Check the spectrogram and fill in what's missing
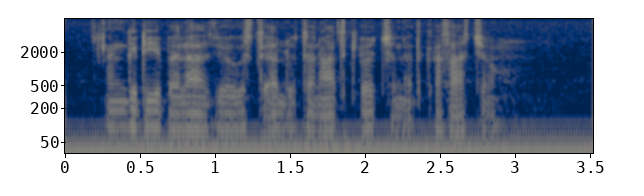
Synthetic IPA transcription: ʔɨŋɡɨd̪ihbəlaziowʊst̪ʼjalːut̪ʰɨnat̪ʼkʼewo̞t͡ʃːɨnɨ̰t̪ʼkʼəsa̰t͡ʃːɛ̰w

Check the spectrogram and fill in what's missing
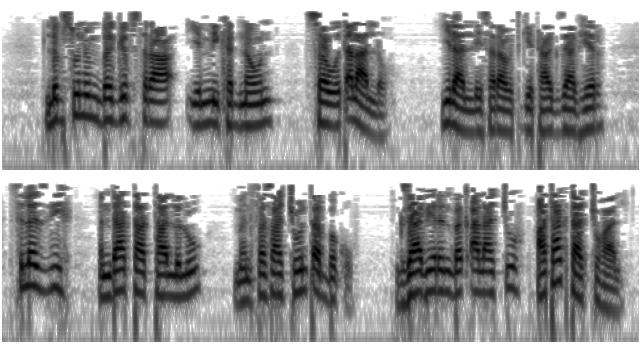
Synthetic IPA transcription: lɨβsunɨmbəɡɨβsɨɾajɛmːikʰəd̪nəwn | səwɨt̪ʼəlalːə̰hu | jɪlalːjɛsəɾawit̪ɡe̞t̪ʰaɨɡzjaβhe̞ɾ | sɨləzːih | ʔɨnd̪at̪ːat̪ʰːalːɨlu | mənfəsat͡ʃːɛwnt̪ʼəbːɨkʼu | ɨɡzjaβhe̞ɾɨnbəkʼalat͡ʃːɪhat̪ʰakt̪ʰat͡ʃːɪɦa̰l

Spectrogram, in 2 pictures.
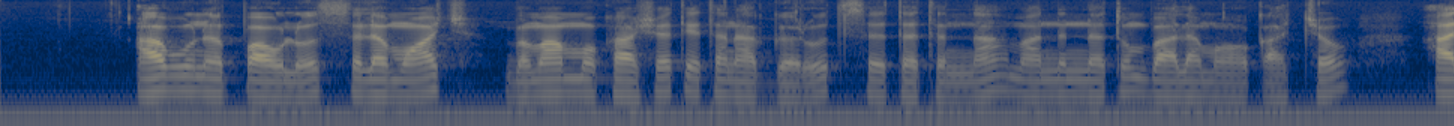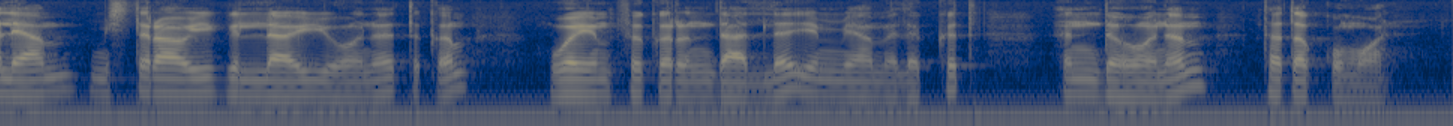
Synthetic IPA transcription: ʔaβunəpʼawlo̞sɨləmwat͡ʃ | bəmamːɔkʰaʃət̪jɛt̪ʰənaɡːəɾut̪sɨt̪ʰət̪ʰɨnːamanːɨnːət̪ʰumbaləmawɔkʼat͡ʃːɛw | ʔaljamːist̪ʰɾawiɡɨlːawijɛho̞nət̪ʼɨkʼɨm | wɔjɪmfɨkʼɨɾɨnd̪alːəjɛmːijamələkːɨt̪ | ʔɨnd̪əho̞nəm | t̪ʰət̪ʼəkʼːumwal

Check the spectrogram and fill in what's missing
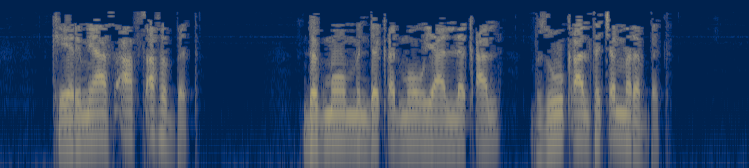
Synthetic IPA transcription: kʰəeɾmijasafsʼafəbːət̪ | d̪əɡmo̞mːɨnd̪əkʼəd̪məwjalːəkʼal | bɨzukʼalt̪ʰət͡ʃʼɛmːəɾəbːət̪

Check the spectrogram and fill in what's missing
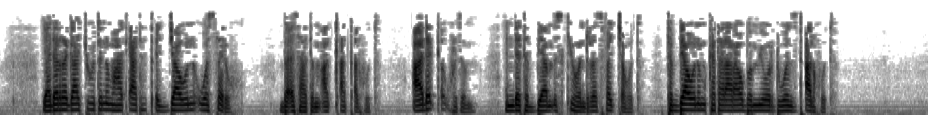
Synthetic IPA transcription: jad̪ərːəɡat͡ʃːɪhut̪ʰɨnɨmhat̪ʼjat̪ːʼɨd͡ʒːawʊnwɔsːəd̪ə̰h | bəʔɨsat̪ʰɨmːa̰kʼːat̪ʼːəlhṵt̪ | ʔad̪əkʼːəkʼhut̪ʰɨm | ʔɨnd̪ət̪ʰɨbjamːɨskʰiho̞nd̪ɨɾəsfət͡ʃʼːəhut̪ʰː | ɨbjawnɨmkʰət̪ʰəɾaɾawbəmːiwɔɾd̪wɔnzɨt̪ʼalhut̪

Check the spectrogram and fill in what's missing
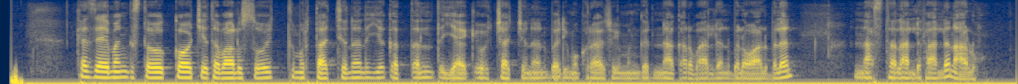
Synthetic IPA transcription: kʰəzːjajɛməŋɡɨst̪ʰəwɔkːawo̞t͡ʃːjɛt̪ʰəβalusəwot͡ʃːt̪ʰɨmhɨɾt̪ʰat͡ʃːɪnɨnɨjːɛkʼət̪ʼːəlɨnt̪ʼɨjːa̰kʼewo̞t͡ʃːat͡ʃːɪnɨnbəd̪imo̞kɾa̰swiməŋɡəd̪ɨnːakʼəɾba̰lːənbɨlə̰wa̰lbɨlən | ɨnːast̪ʰəla̰lːɨfa̰lːəna̰lu

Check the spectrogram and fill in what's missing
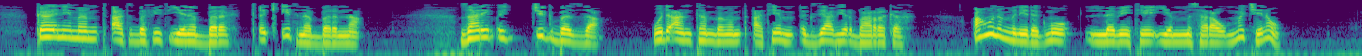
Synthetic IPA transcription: kʰəɨne̞məmt̪ʼat̪bəfit̪jɛnəbːəɾəht̪ʼɨkʼit̪nəbːəɾɨnːa | zaɾe̞mɨd͡ʒːɨɡbəzːa | wɔd̪əant̪ʰənbəməmt̪ʼat̪ʰe̞mɨɡzijaβhe̞ɾbarːəkʰəx | ʔahunɨmːɨne̞d̪əɡmo̞ləβe̞t̪ʰe̞jɛmːɨsəɾawmət͡ʃe̞nəw

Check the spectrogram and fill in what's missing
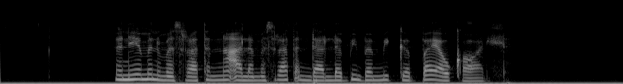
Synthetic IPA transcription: ʔɨne̞mɨnməsɾat̪ɨnːaʔaləməsɾat̪ɨnd̪alːəbːɨɲbəmːiɡːəbːajawkʼəwal

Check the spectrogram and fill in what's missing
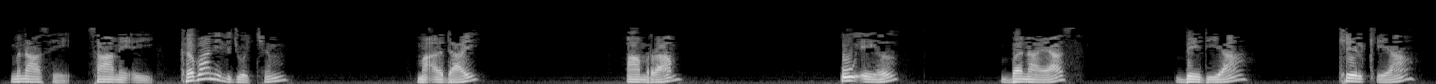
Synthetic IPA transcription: mɨnasḛ | sameʔi | kʰəβanilɨd͡ʒo̞t͡ʃːɪm | ma̰ʔd̪aj | ʔamɾam | ʔuʔel | bənajas | bed̪ija | kʰelkʼija

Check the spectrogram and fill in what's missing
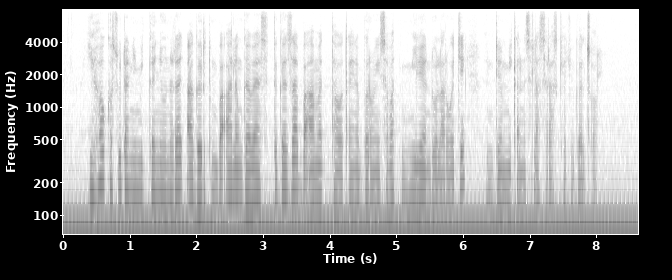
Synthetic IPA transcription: jɪɦəwkʰəsud̪anjɛmːiɡːəɲːəwnəd̪ad͡ʒaɡəɾit̪ʰumbə̰ʔaləmɡəβəjasɨ̥t̪ʰːɨɡəzabəʔamət̪ʰːawɔt̪ʼajɛnəbːəɾəwnjɛsəβat̪ːmilijənd̪o̞laɾwɔt͡ʃʼe | ʔɨnd̪əmːikʼənːɨslasɨɾaskijat͡ʃːuɡəlt͡sʼəwa̰l

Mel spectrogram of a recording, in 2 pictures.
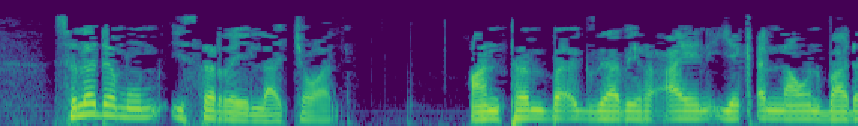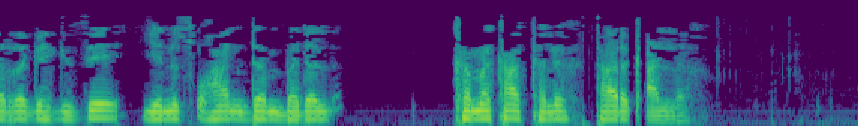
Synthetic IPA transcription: sɨləd̪əmːomjɪsərːajɛlːat͡ʃːɛwa̰l | ʔant̪ʰəmbəʔɨɡzijaβhe̞ɾa̰jnjɛkʼənːawnbad̪ərːəɡɨhɡize̞jɛnɨsʼuɦand̪əmbəd̪əl | kʰəməkʰakʰːəlɨht̪ʰaɾkʼalːəh

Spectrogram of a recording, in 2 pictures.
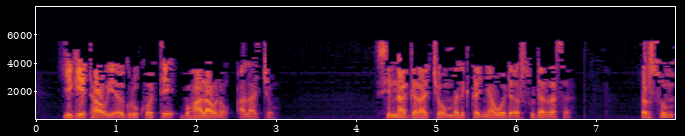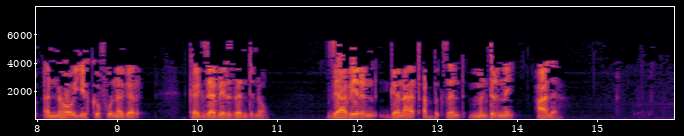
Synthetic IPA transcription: jɛɡe̞t̪ʰawjɛ̰ʔɨ̰ɡɾukʰo̞t̪ʰːe̞bəɦʷalawnə̰wʔa̰lat͡ʃːɛ̰w | sinːaɡːəɾat͡ʃːɛwnməlɨkt̪ʰəɲːawɔd̪əɨɾsud̪ərːəsə̰ | ʔɨɾsumɨ̰nːɨhojɪhkʰɨfunəɡəɾ | kʰəɨɡzijabʱhe̞ɾzənd̪nə̰w | ɨɡzijaβhe̞ɾɨnɡənaɨt̪ʼəbːɨkʼzənd̪mɨnd̪ɨdnəɲː | ʔalə

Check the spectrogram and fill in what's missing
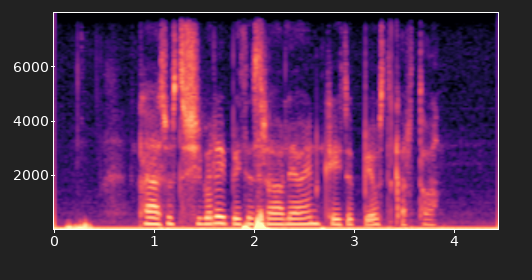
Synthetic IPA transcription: kʰəhajaso̞st̪ʃibəlajbe̞t̪ʰəsɾaljawijankʰəit̪ʰjopʼjawʊst̪ʼkʼəɾt̪ʰəwal

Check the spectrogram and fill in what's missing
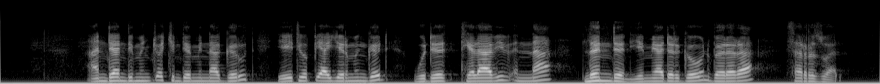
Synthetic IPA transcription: ʔand̪and̪mɨɲt͡ʃʼo̞t͡ʃːɨnd̪əmːinːaɡːəɾut̪ | jɛit̪jo̞pʼjajːɛɾməŋɡəd̪ | wɔd̪ə | t̪ʰelaviβɨnːa | lənd̪ənjɛmːijad̪əɾɡəwnbəɾəɾa | sərːɨzwa̰l

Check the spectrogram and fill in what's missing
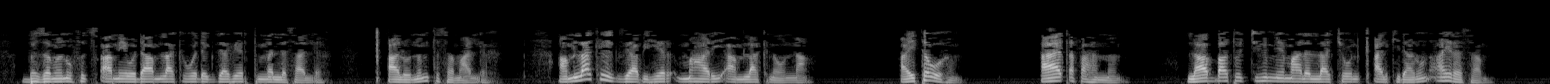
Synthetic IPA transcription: bəzəmənufɨsʼa̰me̞wɔd̪əamlakʰəhwɔd̪əɨɡzijaβhe̞ɾt̪ʰɨmːəlːəsalːə̰h | kʼalunɨmt̪ʰəsəma̰lːə̰h | ʔamlakʰɨɨɡzijaβɦe̞ɾmaɦaɾiʔamlaknəwɨnːa̰ | ʔajt̪ʰəwɨhɨm | ʔajat̪ʼəfahɨmːɨm | ləaβːat̪ʰo̞t͡ʃːɪhɨmjɛmaləlːat͡ʃːɛwnkʼalkʰid̪anunajɾəsa̰m

